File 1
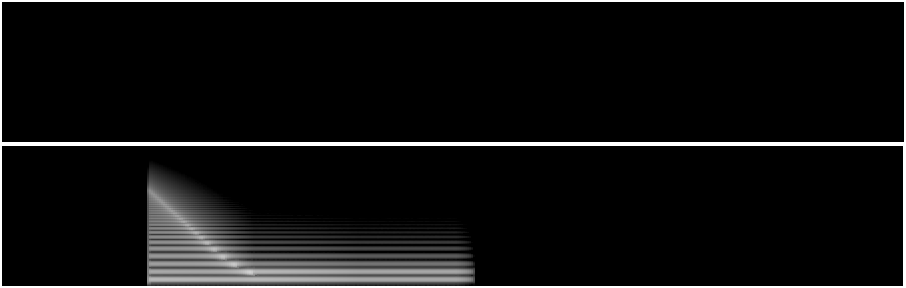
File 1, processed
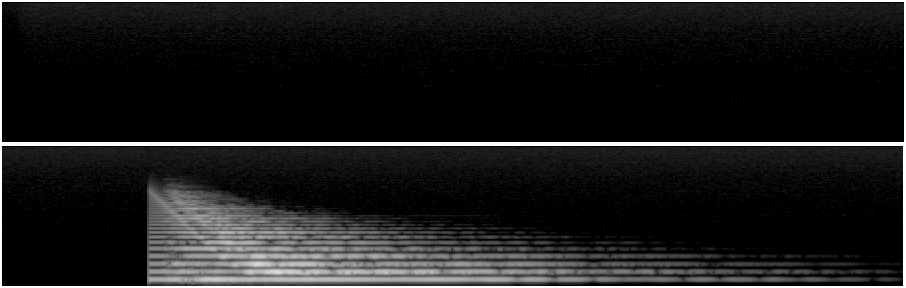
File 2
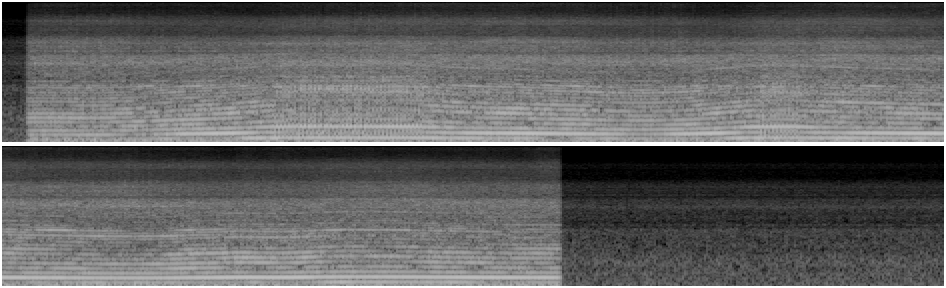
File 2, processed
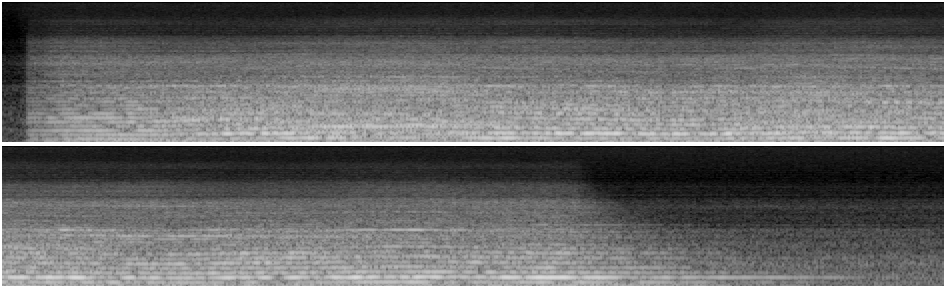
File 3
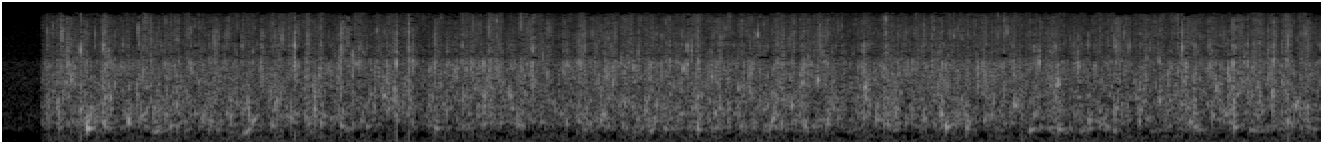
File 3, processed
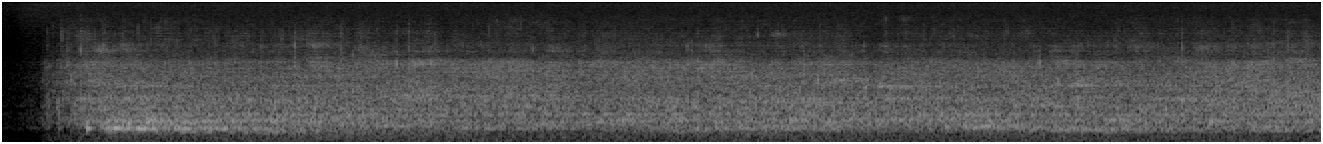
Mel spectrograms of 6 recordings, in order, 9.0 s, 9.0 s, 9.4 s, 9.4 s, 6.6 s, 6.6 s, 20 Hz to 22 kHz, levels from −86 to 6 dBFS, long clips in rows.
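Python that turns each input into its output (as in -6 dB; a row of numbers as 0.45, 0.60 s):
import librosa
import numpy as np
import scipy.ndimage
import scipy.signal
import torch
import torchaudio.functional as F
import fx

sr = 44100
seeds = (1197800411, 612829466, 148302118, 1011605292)

y = fx.high_shelf(x, sr, hz=5600.0, db=-11.0)
y = fx.dmg_noise_colour(y, sr, seeds[0], colour='violet', level_db=-57.0)
y = fx.rev_freeverb(y, sr, rt60_s=2.9, hf_ratio=0.3, predelay_ms=55, drr_db=-9.5)
y = y * librosa.db_to_amplitude(-5.0)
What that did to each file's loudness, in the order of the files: +3.0, +4.5, +1.0 LU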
